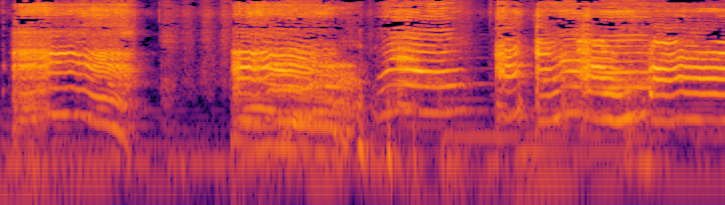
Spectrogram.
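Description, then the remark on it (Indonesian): A human voice imitates a dragon's cry with three loud, wavering, drawn-out wails separated by short pauses, with no other talk. “itu naga atau bayi pak?”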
